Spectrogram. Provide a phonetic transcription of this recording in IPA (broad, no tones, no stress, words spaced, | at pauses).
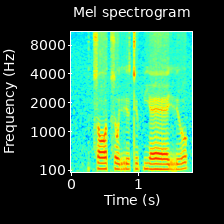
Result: t͡sɔt͡sorʲotyp jɛːrʲo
